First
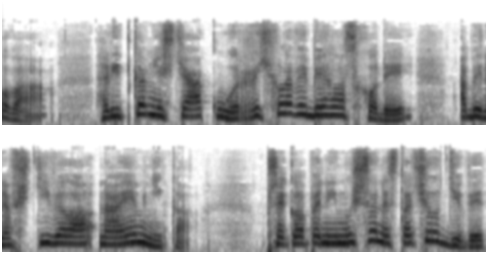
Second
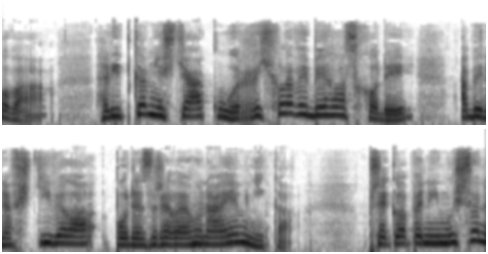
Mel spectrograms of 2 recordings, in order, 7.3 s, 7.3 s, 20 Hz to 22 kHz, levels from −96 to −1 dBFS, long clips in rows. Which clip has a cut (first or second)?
first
